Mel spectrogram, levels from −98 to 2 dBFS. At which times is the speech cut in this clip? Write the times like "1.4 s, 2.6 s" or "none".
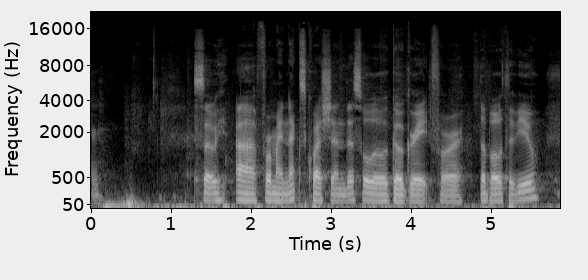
1.3 s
